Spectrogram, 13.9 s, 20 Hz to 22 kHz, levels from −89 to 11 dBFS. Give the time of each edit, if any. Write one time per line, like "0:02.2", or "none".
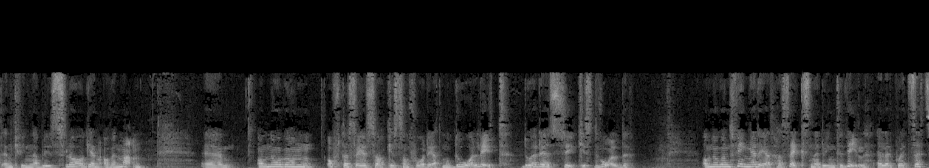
none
